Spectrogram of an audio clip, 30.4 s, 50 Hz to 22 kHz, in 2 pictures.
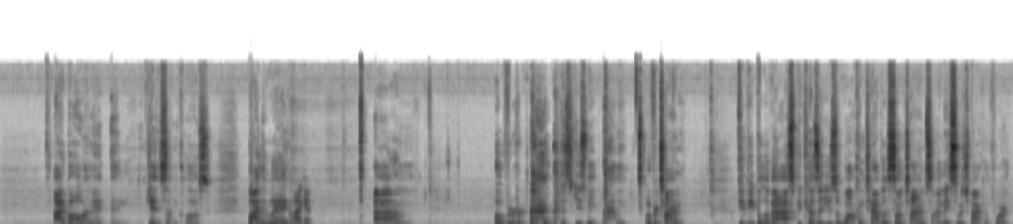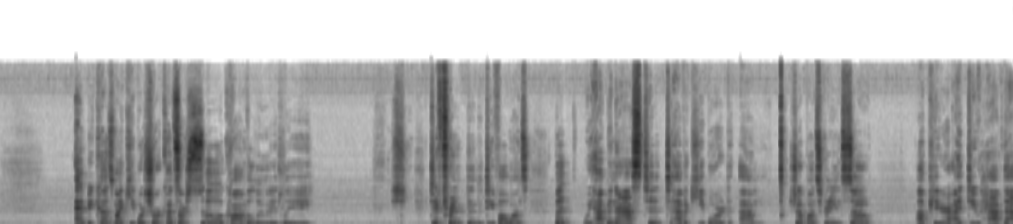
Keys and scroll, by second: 1.7 z, 2.7 x, 5.0 space, 27.5 space, 28.4 x, 29.0 v.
